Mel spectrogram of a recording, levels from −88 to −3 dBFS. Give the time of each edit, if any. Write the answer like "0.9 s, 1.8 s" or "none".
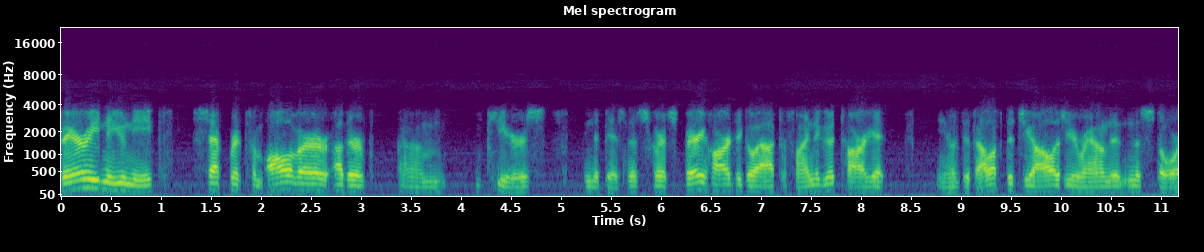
none

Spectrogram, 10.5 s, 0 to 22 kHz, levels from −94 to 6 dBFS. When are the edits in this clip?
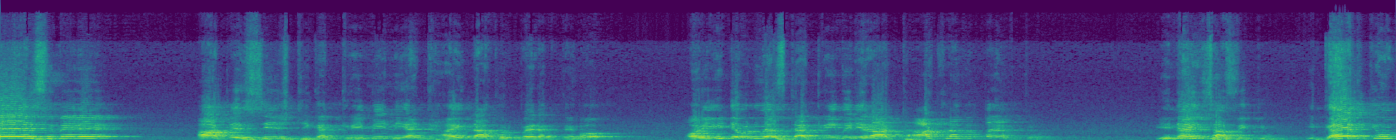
none

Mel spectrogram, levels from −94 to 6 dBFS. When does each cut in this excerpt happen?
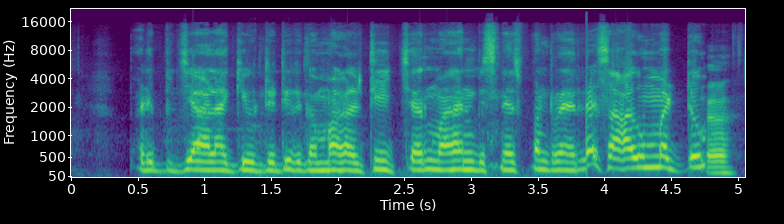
3.9 s

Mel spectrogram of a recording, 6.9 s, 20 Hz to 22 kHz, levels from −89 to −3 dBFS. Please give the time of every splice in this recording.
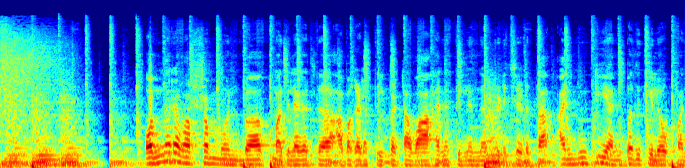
0.9 s

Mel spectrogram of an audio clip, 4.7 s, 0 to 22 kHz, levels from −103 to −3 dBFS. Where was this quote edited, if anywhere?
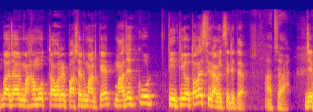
none

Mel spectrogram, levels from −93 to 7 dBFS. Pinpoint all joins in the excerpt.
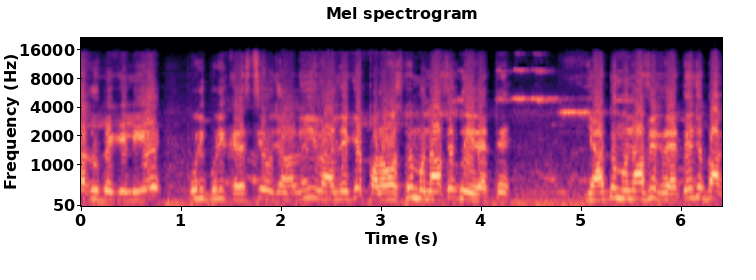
2.0 s

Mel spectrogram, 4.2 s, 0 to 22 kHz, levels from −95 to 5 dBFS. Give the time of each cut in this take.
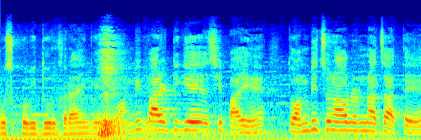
1.3 s

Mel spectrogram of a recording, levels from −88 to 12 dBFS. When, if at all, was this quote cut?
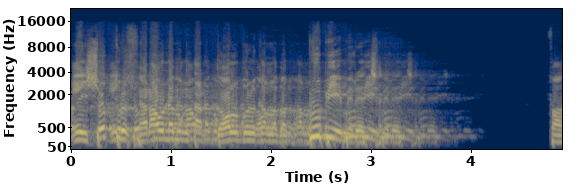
none

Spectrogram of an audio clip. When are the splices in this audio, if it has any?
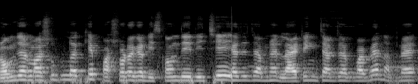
2.3 s

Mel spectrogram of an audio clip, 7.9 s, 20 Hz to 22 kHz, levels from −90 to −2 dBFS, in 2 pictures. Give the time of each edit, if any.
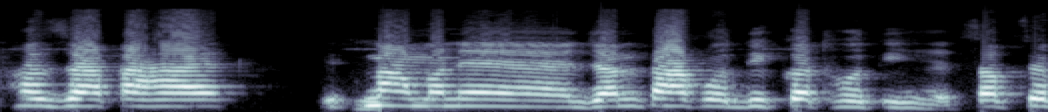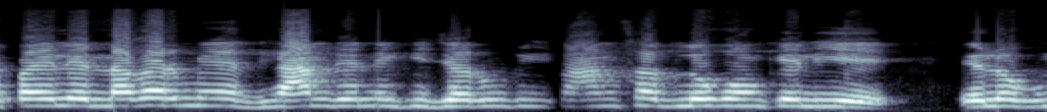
6.2 s

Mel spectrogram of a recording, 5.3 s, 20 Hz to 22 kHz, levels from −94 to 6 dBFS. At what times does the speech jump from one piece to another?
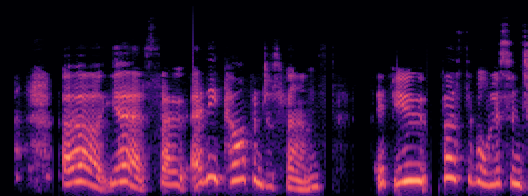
4.3 s

